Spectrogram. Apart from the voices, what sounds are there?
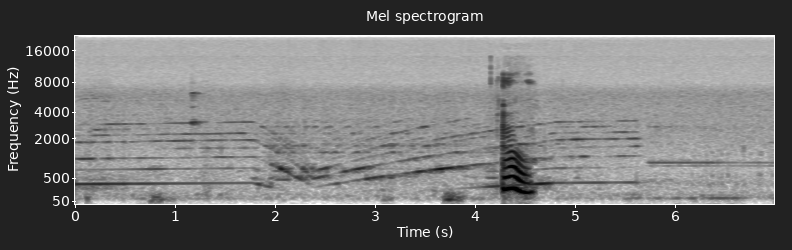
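EAS emergency alert alarm siren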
